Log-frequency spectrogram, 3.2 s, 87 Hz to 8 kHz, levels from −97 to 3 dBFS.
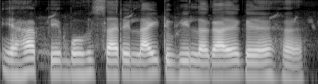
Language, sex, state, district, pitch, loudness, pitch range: Hindi, male, Jharkhand, Palamu, 150 Hz, -18 LUFS, 140-155 Hz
